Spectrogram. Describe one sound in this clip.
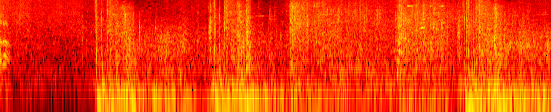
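Cannons fire with deep booms.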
